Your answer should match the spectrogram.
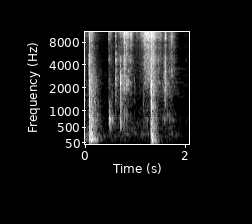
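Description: Sheets of paper rustling and flapping as they are leafed through, a few short crackles that stop shortly before the end.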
